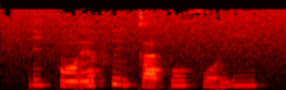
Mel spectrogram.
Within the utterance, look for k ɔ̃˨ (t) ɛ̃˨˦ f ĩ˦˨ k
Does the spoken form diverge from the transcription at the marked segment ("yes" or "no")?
yes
